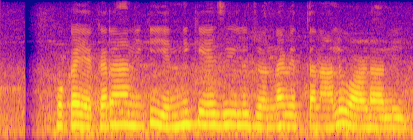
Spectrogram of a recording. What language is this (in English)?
Telugu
